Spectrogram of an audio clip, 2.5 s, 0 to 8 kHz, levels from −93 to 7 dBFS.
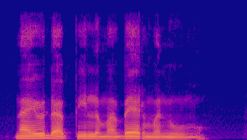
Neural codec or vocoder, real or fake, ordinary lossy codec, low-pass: codec, 16 kHz, 2 kbps, FunCodec, trained on LibriTTS, 25 frames a second; fake; none; 7.2 kHz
